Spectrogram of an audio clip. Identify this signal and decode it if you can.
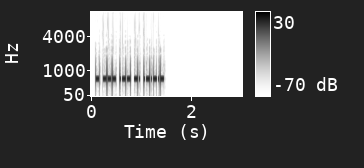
Morse code, heard as a keyed tone, about 50 wpm, 700 Hz. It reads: TOWN.
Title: Sentences from Top 1500 Words 50wpm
